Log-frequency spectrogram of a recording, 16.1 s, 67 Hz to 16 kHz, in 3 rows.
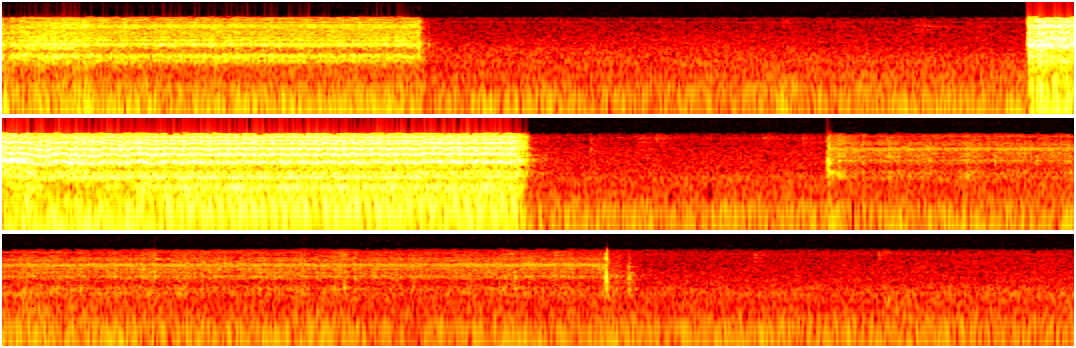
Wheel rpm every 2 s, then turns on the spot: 30, 10, 60, 120, 20, 10, 0, 0.
none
